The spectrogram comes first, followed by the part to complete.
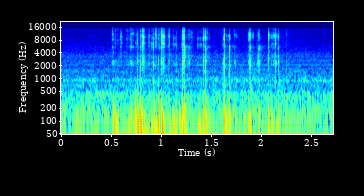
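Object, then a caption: Small wooden interlocking puzzle. A small, solid, light-wood interlocking burr puzzle, held in both hands, is tapped and clicked with the fingernails. About a dozen quick, dry clicks come in an uneven patter, each with a soft low knock and a bright, high tick. Every click dies away almost at once over a quiet background.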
